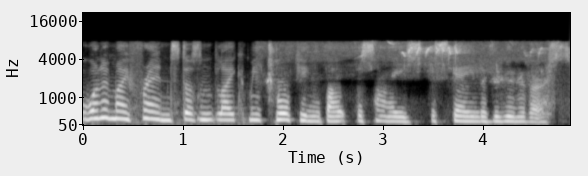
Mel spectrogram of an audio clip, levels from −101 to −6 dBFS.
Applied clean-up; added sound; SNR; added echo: neural mask model Resemble Enhance denoiser.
